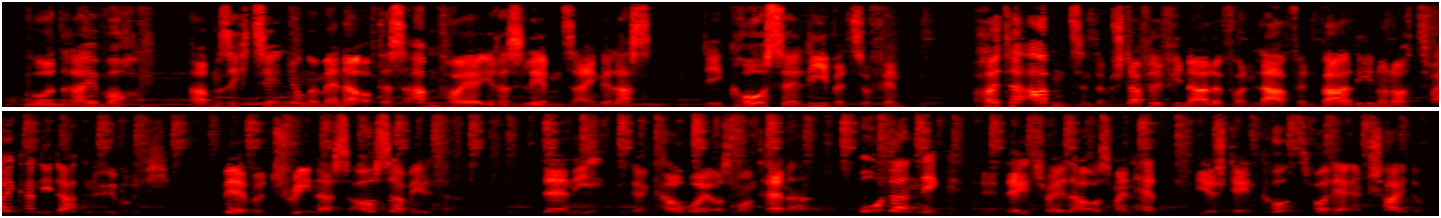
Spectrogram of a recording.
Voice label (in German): TV Sprecher; The Good Fight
